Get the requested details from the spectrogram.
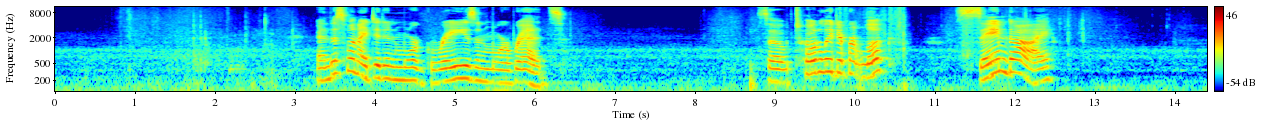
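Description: A stiff card slides and taps on a wooden table.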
